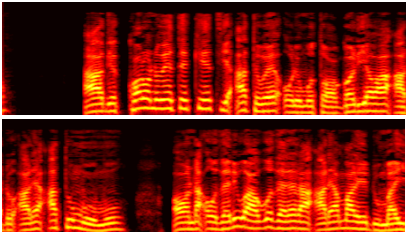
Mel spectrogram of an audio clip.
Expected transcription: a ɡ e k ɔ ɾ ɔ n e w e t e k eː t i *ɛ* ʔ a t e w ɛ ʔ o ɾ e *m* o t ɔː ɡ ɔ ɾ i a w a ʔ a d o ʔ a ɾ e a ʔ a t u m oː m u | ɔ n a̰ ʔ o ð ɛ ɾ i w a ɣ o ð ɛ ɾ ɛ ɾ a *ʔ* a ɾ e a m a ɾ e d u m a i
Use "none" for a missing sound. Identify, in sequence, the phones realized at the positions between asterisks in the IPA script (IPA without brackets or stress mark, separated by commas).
ɛ, m, ʔ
